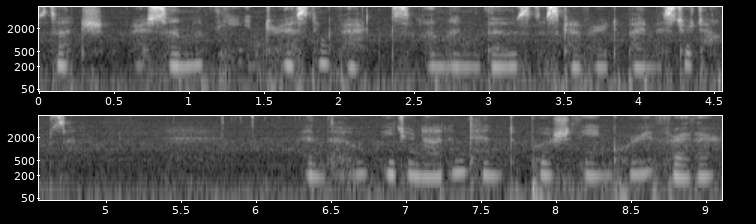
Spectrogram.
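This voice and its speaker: Whispering at a moderate pace, a woman speaks against noticeable background noise. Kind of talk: reading aloud from an antique science book. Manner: soft-spoken.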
